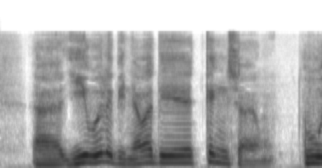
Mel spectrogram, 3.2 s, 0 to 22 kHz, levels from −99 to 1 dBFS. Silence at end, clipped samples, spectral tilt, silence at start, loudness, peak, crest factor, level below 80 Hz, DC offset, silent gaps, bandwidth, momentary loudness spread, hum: 0 s; under 0.1%; -6 dB/octave; 0.35 s; -24 LUFS; -8 dBFS; 16 dB; -56 dBFS; under 0.1%; none; 10 kHz; 12 LU; none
